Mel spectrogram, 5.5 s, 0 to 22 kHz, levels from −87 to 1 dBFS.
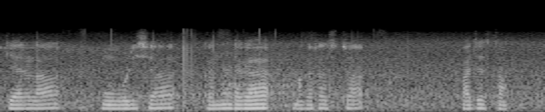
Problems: constant background noise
